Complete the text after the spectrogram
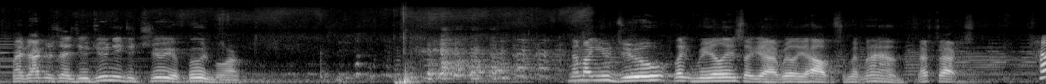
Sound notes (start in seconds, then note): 3.6 crew laughing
